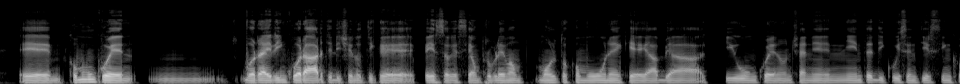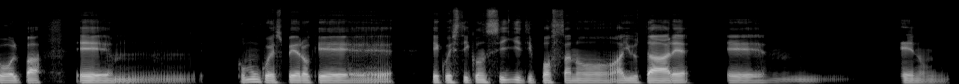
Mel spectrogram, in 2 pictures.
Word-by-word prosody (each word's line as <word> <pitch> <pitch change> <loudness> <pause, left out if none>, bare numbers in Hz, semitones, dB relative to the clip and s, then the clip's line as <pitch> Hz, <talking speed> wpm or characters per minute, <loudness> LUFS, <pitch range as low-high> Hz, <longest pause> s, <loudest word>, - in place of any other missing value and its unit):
Ehm, 90 0 +3
comunque, 100 -5 +5
mhmm, 85 +2 -10 0.2
c - - -31
vorrei 95 0 +5
rincuorarti 100 0 +5
dicendoti 90 -1 -4
che 90 -1 +1
penso 95 -1 0
che 90 - -1
sia 90 +1 -3
un 90 - -2
problema 95 +1 0
un 90 - -1
p 90 - -23
molto 95 -1 -1
comune 95 -1 0
che 90 0 -1
abbia 90 0 -2 0.2
chiunque, 95 -1 -1
non 90 0 -4
c'è 95 0 -4
nie 90 -1 -3
niente 95 +2 -3
di 100 -2 -5
cui 95 +1 -5
sentirsi 90 0 -5
in 95 - -3
colpa, 95 0 +1 0.3
ehm, 90 -1 -1 0.5
comunque 105 -4 0
spero 100 0 +2
che 90 -1 0 0.3
che 100 - +1
questi 100 +1 -1
consigli 105 +2 -1
ti 90 -1 -7
possano 90 0 -2
aiutare, 95 +1 +2 0.3
ehm, 90 -6 -6 0.7
e 90 -2 -2
non 80 -5 -11
95 Hz, 130 wpm, -23 LUFS, 90-95 Hz, 0.7 s, comunque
